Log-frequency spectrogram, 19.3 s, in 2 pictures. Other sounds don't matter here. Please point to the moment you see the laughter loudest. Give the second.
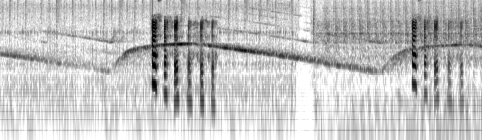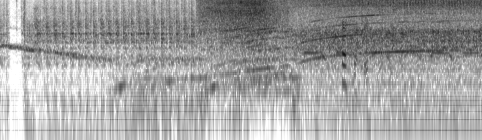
3 s.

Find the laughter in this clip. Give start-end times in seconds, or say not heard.
3.0-4.3, 8.2-9.3, 16.4-17.7.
